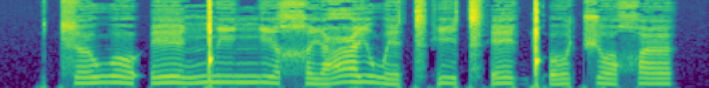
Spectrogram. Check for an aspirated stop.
absent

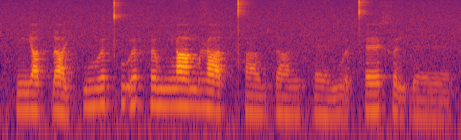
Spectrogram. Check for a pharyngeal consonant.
absent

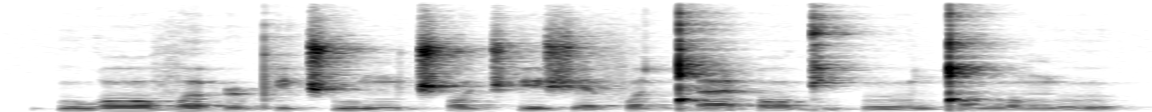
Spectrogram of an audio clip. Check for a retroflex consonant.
absent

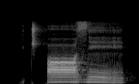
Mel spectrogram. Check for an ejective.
present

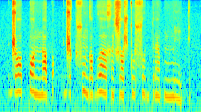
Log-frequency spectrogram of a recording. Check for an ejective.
absent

